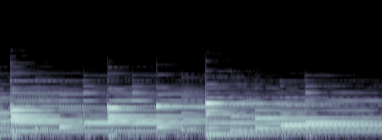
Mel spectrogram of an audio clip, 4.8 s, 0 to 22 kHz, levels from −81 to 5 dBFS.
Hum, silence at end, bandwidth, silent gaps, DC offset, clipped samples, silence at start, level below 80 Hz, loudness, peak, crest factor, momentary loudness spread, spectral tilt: none; 0 s; 4.3 kHz; none; under 0.1%; under 0.1%; 0 s; -50 dBFS; -19 LUFS; -2 dBFS; 16 dB; 7 LU; -11.5 dB/octave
